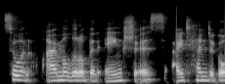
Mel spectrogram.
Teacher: when I'm a little bit anxious, I tend to go a little bit higher in my range, and I also lose volume · Term: vocal fry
